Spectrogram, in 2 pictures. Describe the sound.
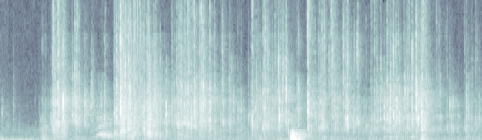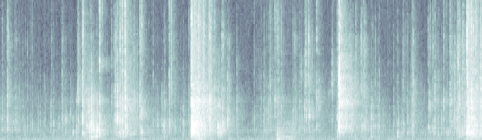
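Crackling, crinkly snaps come in irregular bursts as a perforated gingerbread piece is broken off while building a gingerbread house, bright and crisp with sharper cracks near the end, while faint voices murmur underneath.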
